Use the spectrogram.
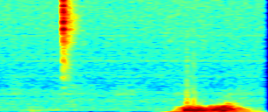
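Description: A thin metal needle scores a solid, pink, hand-sized bar of soap with an embossed brand in scratch strokes. A faint, bright tick comes first, then a louder, low, grainy scraping swells in and runs to the end.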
